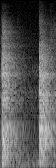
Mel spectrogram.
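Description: Two sharp taps on a stone patio paver give a slightly hollow, higher-pitched knock that sounds different from solid stones. This shows the stone is a little loose but not wobbly, so it does not need replacing.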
